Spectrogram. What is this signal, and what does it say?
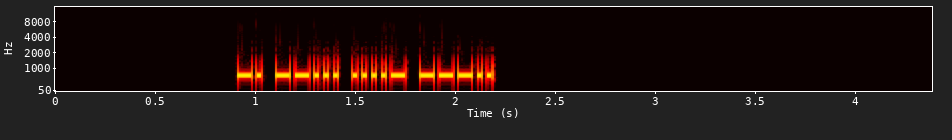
Morse code, heard as a keyed tone, about 50 wpm, 700 Hz. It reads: N748
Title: Common Cut Numbers - 4-Digit 50wpm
